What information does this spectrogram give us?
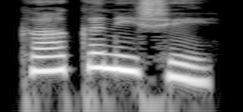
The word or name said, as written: ಕಾಕನಿಶೆ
